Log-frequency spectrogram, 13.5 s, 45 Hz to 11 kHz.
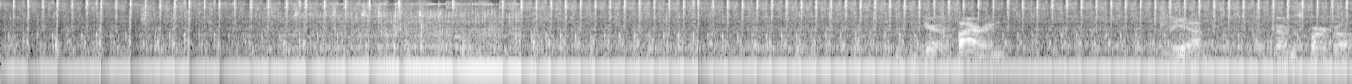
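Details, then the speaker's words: Bessemer model engine spun by an electric motor on a test bench, spark timing about 5–10° BTDC with Hall sensor: steady motor drone with rapid uneven firing pops; fires but won't run alone, owner suspects too little fuel/air mixture or compression leakage. "I'm still not able to get it to run but it is firing anyway"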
